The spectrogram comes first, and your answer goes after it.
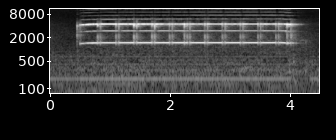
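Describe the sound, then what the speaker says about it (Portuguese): Rapid, even electronic beeping from a short-circuit component identifier used to repair an electronic circuit board, a steady train of about a dozen sharp, close, loud pulses lasting several seconds before stopping abruptly. "ele está fazendo com que o aparelho bipe um pouco mais rápido"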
